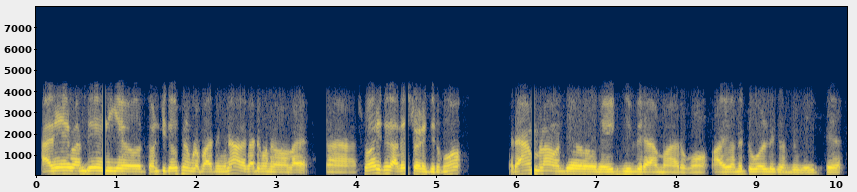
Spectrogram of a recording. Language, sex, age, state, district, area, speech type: Tamil, male, 18-30, Tamil Nadu, Perambalur, urban, conversation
